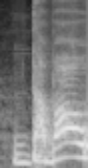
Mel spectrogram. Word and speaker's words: the: जब weak form में articles का हम प्रोनाउंसिएशन करते हैं तो ए को बोलते हैं अ, ए एन को बोलते हैं अन, और टी को बोलते हैं द या दे।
